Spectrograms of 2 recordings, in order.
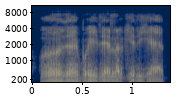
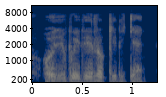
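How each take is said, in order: First: Fast, voiced sing-song coo. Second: Quick whispered coo to the kitty. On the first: Owner cooing aloud to his cat, sing-song. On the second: Owner whispering to his cat, soft and quick. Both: Real, not acted.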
